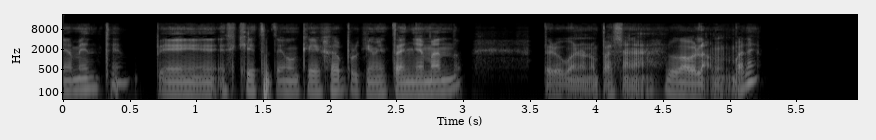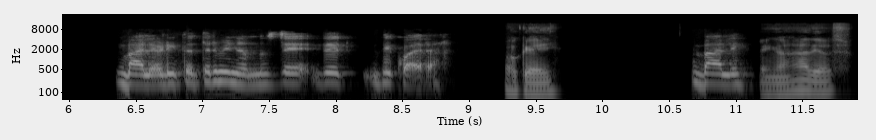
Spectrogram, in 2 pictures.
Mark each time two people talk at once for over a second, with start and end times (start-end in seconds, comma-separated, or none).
none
